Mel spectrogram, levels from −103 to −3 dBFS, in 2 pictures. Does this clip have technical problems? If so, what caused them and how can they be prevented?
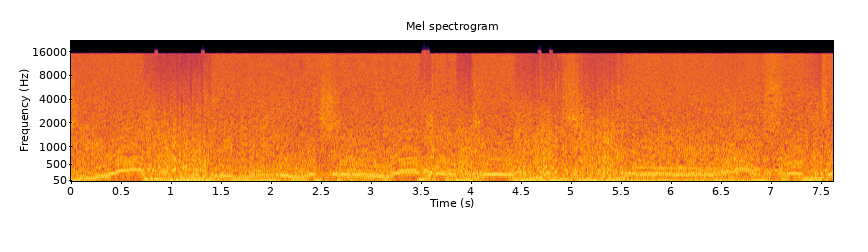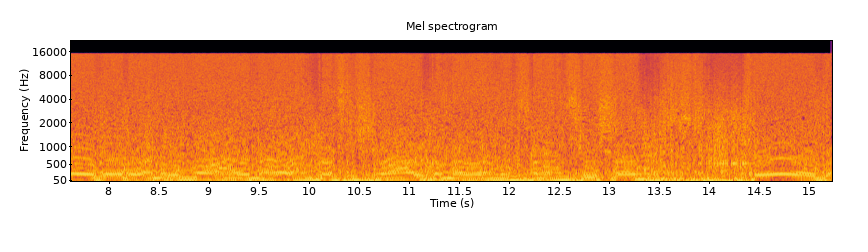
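Yes. Throughout, there is a wrong sample width. 16-bit integer data were read as unsigned 8-bit, splitting each sample into two values: one keeps the top bits, the other is near-random low bytes. This gives loud noise over a buried original, at half speed and an octave low. Preventing it means declaring the sample format in the file header or stream metadata and checking that the reader's format matches the writer's.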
